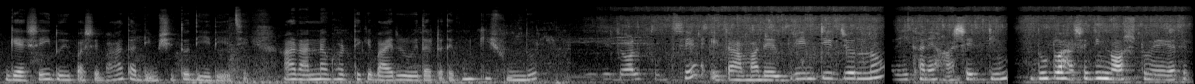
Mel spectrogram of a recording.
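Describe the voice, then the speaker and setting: A woman's voice: mid-range voice, creaky, darkish tone. Lady chatting to her viewers while she cooks, middle aged, kitchen noise behind her. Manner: chatty, talks to viewers directly. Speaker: vlogger. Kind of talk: casual home vlog narration. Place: home kitchen.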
